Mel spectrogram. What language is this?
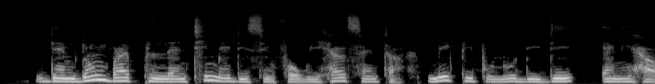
Nigerian Pidgin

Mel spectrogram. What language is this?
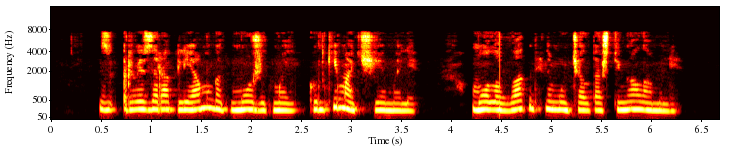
Mari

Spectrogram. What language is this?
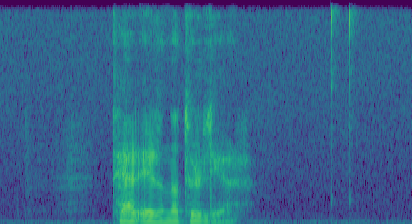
Faroese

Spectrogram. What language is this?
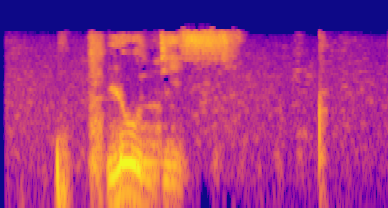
Esperanto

